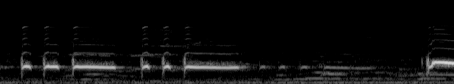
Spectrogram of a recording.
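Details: Zebra dove of the Bangkok type, used as a lure to get lazy doves singing: clean, low, mellow coos, two short notes then a longer held coo, the phrase repeated, followed by a rising coo at the end.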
